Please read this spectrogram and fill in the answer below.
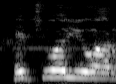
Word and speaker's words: hour: So ikkada HOUR mundu em vastundi article? ఏ ఆర్టికలా an ఆర్టికలా? జనరల్గా మనం AEIOU లోది కాబట్టి AEIOU లేదు కాబట్టి ఏ ఆర్టికల్ అని రాసి వస్తాం ఇక్కడ. It's absolutely wrong because H is silent.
